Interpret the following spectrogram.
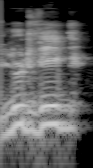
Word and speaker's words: Ludwig: we got Sheamus versus Ludwig Kaiser excuse me ludvig I got I got talked to about my pronunciations a while back ludvig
